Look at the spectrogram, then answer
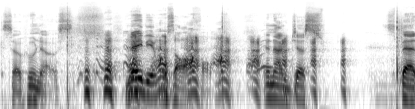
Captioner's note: all laughing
